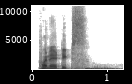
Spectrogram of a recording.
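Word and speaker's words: phonetics: तो इसको बोला जाता है फनेटिक्स, नॉट फोनेटिक्स। ध्यान देना आपको, इसको फोनेटिक्स नहीं पढ़ा जाता है, जबकि अपन क्या कर लेते हैं, इसको फोनेटिक्स पढ़ लेते हैं।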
